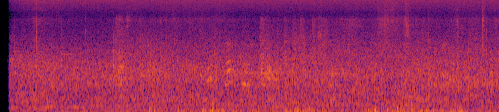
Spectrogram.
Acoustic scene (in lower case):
residential area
